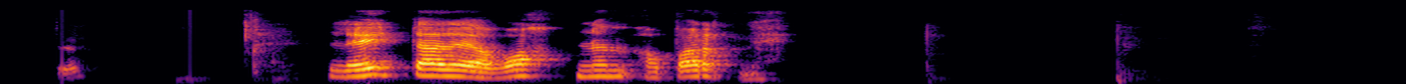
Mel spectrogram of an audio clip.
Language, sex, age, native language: Icelandic, female, 70-79, Icelandic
